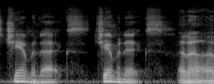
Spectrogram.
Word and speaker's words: Chamonix: Well, that's like saying we're going to be in No, I'm pronouncing. Leadville. I think everyone knew what I meant. It's Chamonix.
